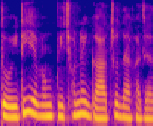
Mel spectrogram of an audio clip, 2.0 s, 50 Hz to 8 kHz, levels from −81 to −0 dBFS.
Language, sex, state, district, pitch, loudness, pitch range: Bengali, female, West Bengal, North 24 Parganas, 220 Hz, -15 LUFS, 185-240 Hz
